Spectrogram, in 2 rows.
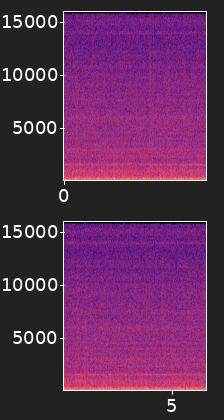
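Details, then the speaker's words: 1966 Cadillac with a Holley Sniper throttle body injection that hunts at idle, here with the IAC unplugged; low, even rumble with speed holding flat, no surging; a rock-solid idle. "perfect perfect rock-solid idol"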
